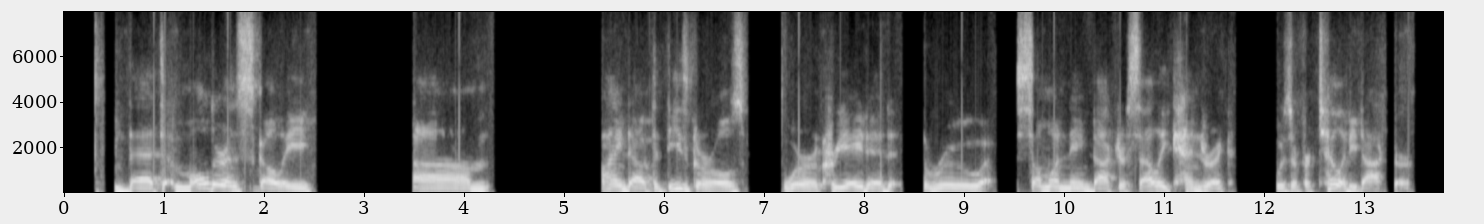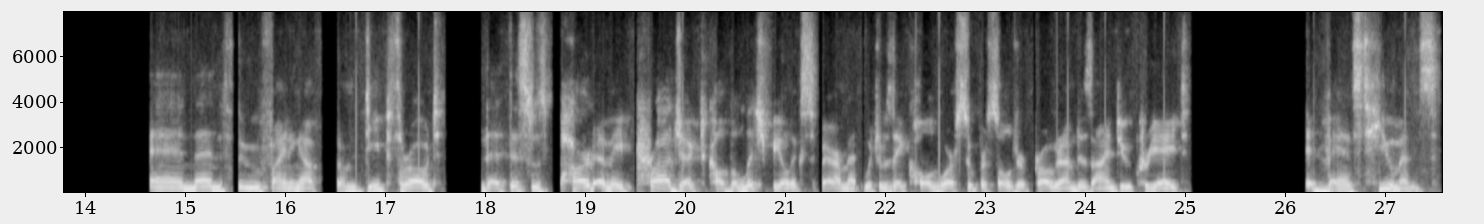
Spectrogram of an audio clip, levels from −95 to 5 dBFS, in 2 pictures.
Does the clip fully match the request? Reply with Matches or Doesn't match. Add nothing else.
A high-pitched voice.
Doesn't match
